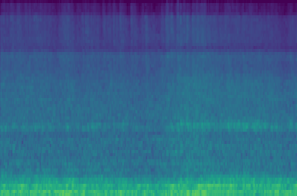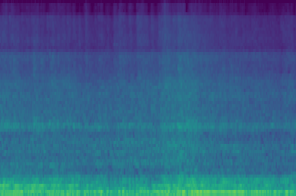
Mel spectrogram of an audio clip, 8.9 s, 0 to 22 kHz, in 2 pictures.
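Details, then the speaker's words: 427W V8 Fox Body Mustang build at idle: deep, muffled burble, tame through the mufflers, with quick blips that rise and settle cleanly; healthy and very responsive. "it sounds really really tame with these mufflers but it's uh very responsive"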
